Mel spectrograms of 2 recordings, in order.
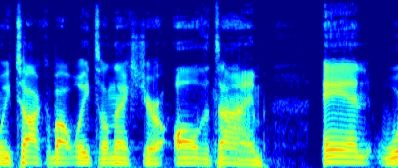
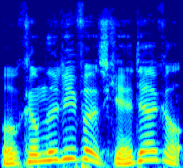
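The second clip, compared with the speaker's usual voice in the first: goofy little cartoon voice; 4 semitones higher than usual. Mocking what everybody says about the defense, in a Barney-like little voice. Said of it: "I love that little voice you do. It sounds like Barney".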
